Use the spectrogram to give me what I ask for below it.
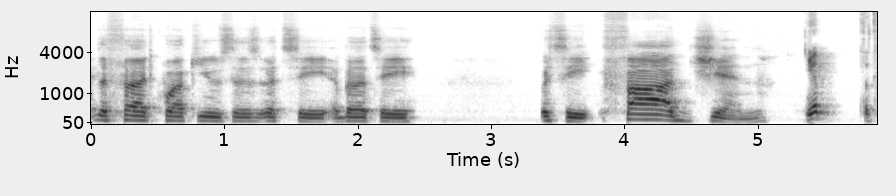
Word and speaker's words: Fajin: Fajin. Yep, that's how you say it. It's Fajin.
